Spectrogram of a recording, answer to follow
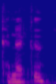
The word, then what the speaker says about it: Conecuh: It's called Conecuh. That's how you pronounce it.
